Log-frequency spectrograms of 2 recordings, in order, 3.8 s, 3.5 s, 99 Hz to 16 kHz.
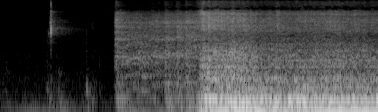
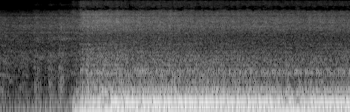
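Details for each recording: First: Dad's Jeep V8, just back from the tuner: short crank, then it catches cleanly and settles into a steady, even idle with no misses; normal start and idle, though camshaft actuator and misfire codes remain stored. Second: Dad's Jeep V8 with a bigger cam and custom tune: fires up and settles into a lumpy idle, an uneven thump about four times a second, with one cylinder dead because a spark plug wire had come undone.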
